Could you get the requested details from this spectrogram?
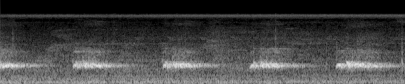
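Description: A brown-headed barbet repeats a low, throaty, rolling note about once a second, five times in a steady series over a soft background hiss.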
